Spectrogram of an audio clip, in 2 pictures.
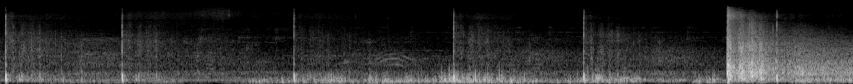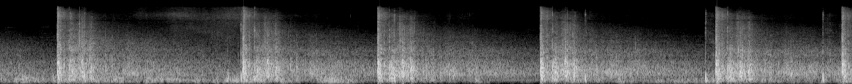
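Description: Firework sparks crackle and fizz.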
